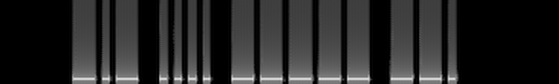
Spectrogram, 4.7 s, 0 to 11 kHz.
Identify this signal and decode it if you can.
Morse code, heard as a keyed tone, about 20 wpm, 700 Hz. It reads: KH0G
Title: USA Call Signs - 4 Characters - Repeated 3x - 20wpm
